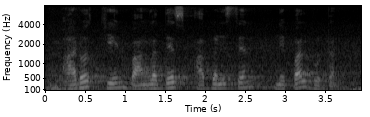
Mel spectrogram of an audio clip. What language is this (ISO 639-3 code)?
ben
